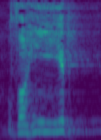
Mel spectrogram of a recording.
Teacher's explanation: كل راء يسبقها ياء عند الوقف رقاها على وزن حرير، فما تقولش ظهير، لا ظهير.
